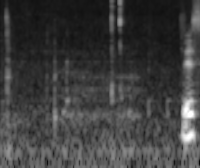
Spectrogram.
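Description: Near silence with a few faint, short clicks, then a man's voice begins near the end.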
